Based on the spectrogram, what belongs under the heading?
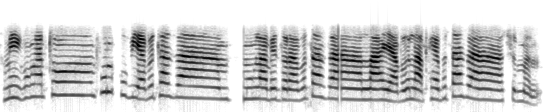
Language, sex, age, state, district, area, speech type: Bodo, female, 30-45, Assam, Udalguri, rural, conversation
